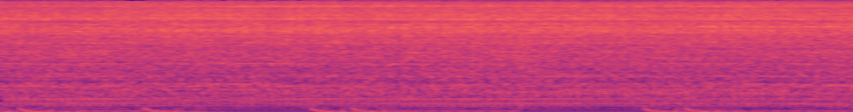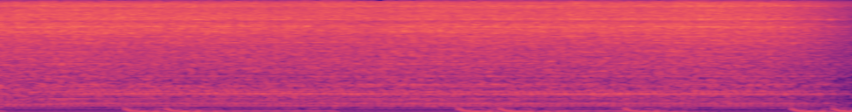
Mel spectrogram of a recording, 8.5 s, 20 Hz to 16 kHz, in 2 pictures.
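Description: A Norwood LM29 portable sawmill cuts logs with a loud, steady engine drone and a broad whine, close and dense, with rhythmic low pulses under the cutting noise and no voices.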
